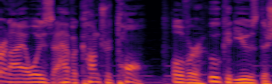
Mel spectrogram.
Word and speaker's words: contretemps: It is contretemps. – Oh. – It's got that real silent P and S on the end of it. – Okay. – Contretemps.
